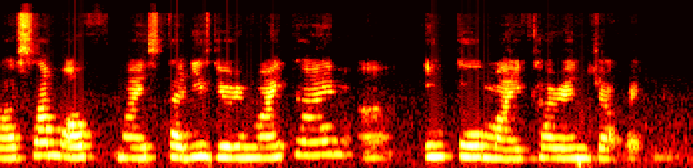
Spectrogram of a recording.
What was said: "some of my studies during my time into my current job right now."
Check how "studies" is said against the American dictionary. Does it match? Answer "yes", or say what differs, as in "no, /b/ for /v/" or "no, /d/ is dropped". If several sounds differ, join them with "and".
no, /s/ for /z/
